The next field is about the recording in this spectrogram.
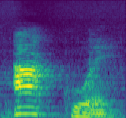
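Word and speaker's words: ἄκουε: O acento cai lá atrás. Então fica aquae.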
